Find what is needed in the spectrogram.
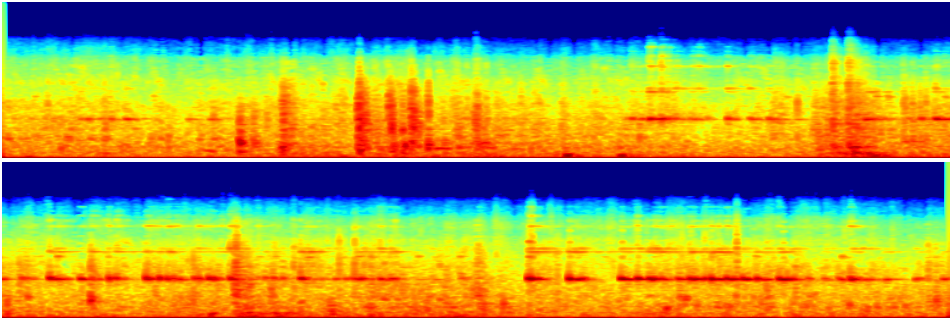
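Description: Goats bleating in a straw-bedded pen, with a few knocks and rustles early on. From about five seconds in, a high, steady note keeps sounding with short breaks.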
